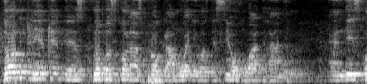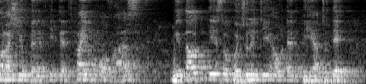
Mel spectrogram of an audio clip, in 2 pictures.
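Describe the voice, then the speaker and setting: A man's voice: fairly high pitch, moderate pace, a crowd in the background. Earnest Ugandan-accented man in an echoey hall. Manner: earnest, repetitive phrasing. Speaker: keynote speaker. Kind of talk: gala speech. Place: banquet hall. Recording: echoey hall with long reverb.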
